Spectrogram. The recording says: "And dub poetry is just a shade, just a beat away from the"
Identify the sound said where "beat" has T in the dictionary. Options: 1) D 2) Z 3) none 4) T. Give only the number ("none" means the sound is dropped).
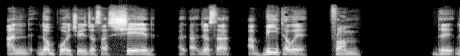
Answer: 4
